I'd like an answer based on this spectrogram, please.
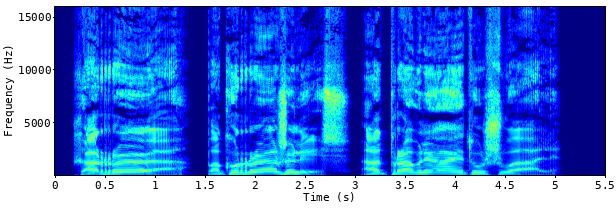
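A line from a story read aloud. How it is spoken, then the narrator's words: Booming, cracked shout. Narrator (Russian): Прокричал краснорожий гулким надтреснутым голосом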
